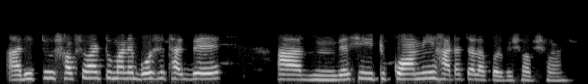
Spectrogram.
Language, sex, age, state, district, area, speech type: Bengali, female, 18-30, West Bengal, Dakshin Dinajpur, urban, conversation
